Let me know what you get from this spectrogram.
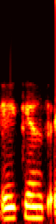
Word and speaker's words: Aikins: Um, but yeah, it's Carleigh Aikins, A I K I N S.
